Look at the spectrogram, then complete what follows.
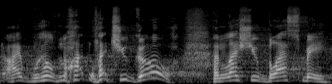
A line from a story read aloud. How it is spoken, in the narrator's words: he cries out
